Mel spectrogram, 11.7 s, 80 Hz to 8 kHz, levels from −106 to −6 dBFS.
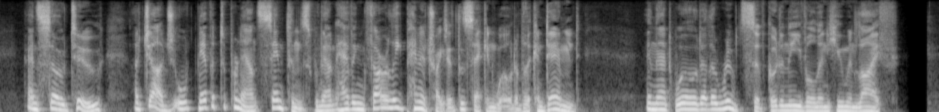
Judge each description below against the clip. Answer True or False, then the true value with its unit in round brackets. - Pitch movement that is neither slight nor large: False (6.4 semitones)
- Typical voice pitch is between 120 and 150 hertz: True (140 Hz)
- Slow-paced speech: False (175 wpm)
